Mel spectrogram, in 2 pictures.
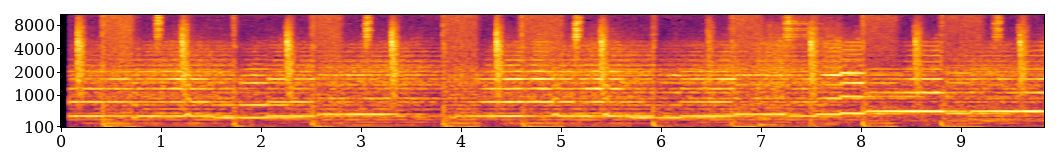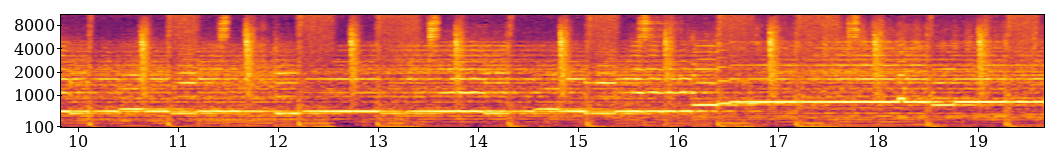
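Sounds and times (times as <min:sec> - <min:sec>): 
background music: 0:00.1 - 0:19.6.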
